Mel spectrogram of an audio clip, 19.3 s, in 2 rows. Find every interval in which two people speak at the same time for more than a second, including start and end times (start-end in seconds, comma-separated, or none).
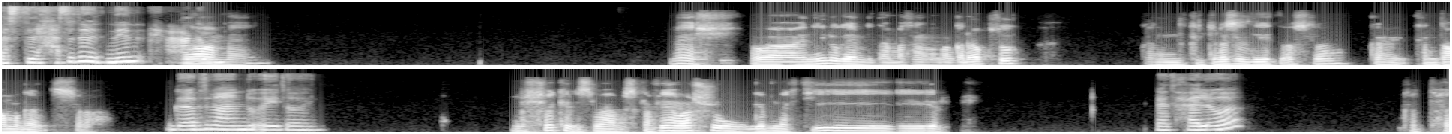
none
